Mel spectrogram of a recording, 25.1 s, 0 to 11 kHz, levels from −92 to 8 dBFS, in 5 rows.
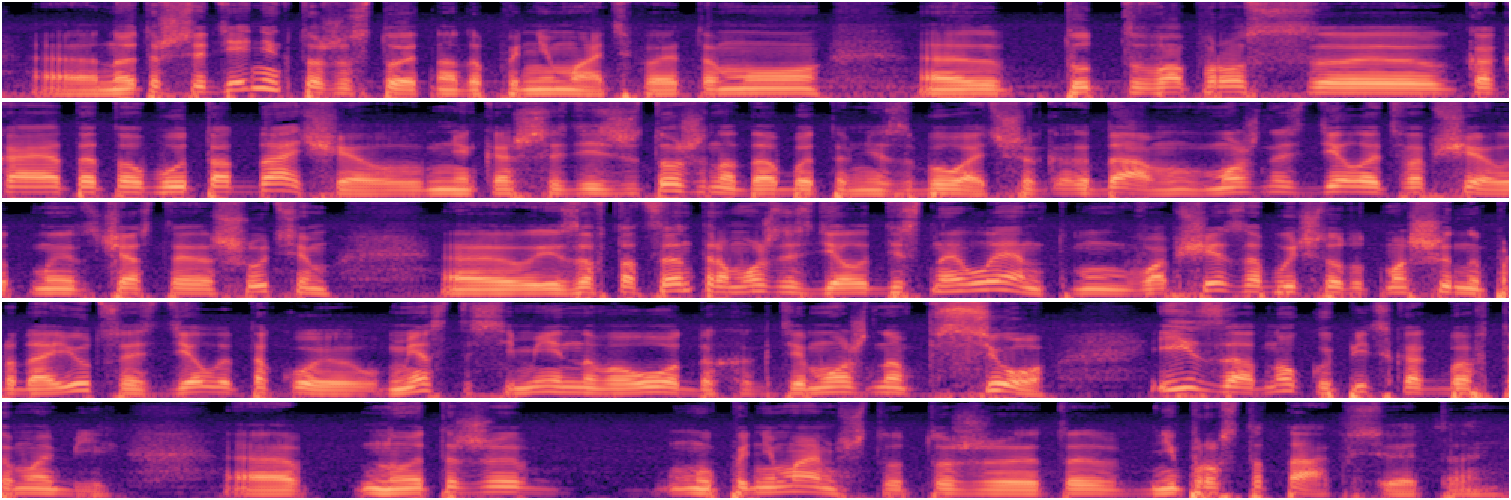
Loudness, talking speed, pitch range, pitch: -18 LUFS, 185 wpm, 115-145 Hz, 125 Hz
